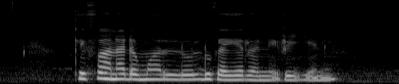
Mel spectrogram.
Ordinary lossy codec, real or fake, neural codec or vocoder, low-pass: none; real; none; 19.8 kHz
